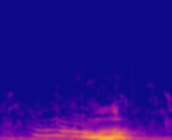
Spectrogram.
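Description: A single drawn-out bark from Fido, a dog on a lead barking at a cat, whiny and tonal, swells to a loud peak near the middle and then fades, with no talking.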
